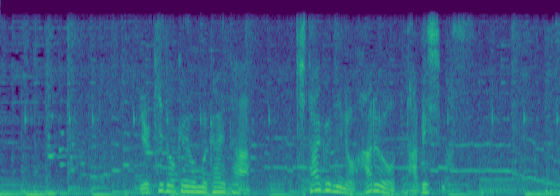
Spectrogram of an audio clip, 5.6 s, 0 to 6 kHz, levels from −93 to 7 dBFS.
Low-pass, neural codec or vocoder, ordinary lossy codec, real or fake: 5.4 kHz; none; none; real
